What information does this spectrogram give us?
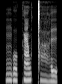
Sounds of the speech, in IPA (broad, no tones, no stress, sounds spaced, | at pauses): ŋ o k æ̃ w ǀ a̤ ɪ̯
